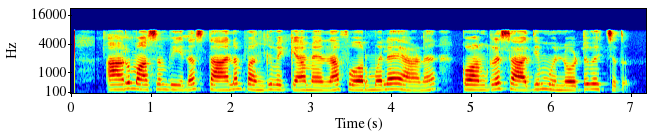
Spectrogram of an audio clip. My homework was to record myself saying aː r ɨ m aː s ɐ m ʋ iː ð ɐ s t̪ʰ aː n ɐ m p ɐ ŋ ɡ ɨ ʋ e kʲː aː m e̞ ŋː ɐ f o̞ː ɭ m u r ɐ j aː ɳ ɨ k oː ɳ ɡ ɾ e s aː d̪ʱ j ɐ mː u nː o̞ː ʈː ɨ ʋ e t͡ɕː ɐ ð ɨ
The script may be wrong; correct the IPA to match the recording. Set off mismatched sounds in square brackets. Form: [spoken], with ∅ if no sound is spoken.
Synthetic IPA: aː r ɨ m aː s ɐ m ʋ iː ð ɐ s t̪ʰ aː n ɐ m p ɐ ŋ ɡ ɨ ʋ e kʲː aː m e̞ [nː] ɐ f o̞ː [r] m u [l] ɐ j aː ɳ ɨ k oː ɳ ɡ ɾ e s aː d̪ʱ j ɐ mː u nː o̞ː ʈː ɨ ʋ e t͡ɕː ɐ ð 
